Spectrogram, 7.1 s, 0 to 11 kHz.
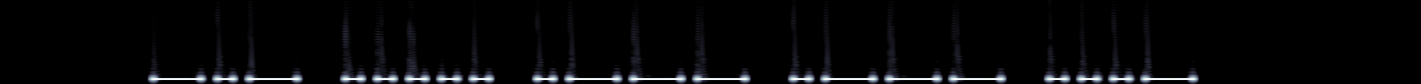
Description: Morse code, heard as a keyed tone, about 15 wpm, 700 Hz. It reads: K5JJV
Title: USA Call Signs - 5 Characters - Repeated 2x - 15wpm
